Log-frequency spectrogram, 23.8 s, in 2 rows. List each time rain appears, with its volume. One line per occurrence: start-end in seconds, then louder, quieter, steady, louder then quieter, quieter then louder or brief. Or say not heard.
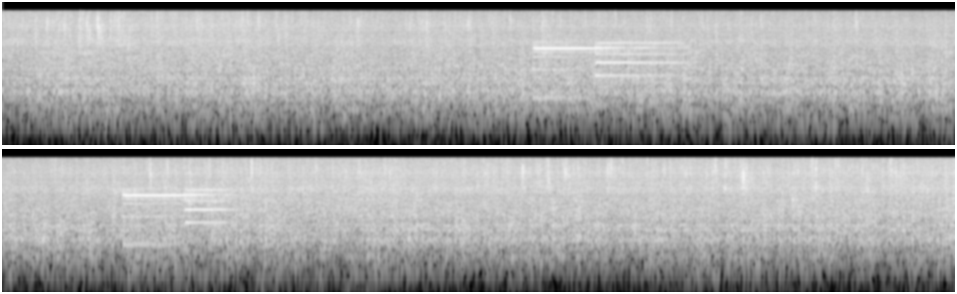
0.0-23.7 steady.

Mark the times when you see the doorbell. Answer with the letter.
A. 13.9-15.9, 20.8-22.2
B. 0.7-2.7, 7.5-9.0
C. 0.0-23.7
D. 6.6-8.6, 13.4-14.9
D.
